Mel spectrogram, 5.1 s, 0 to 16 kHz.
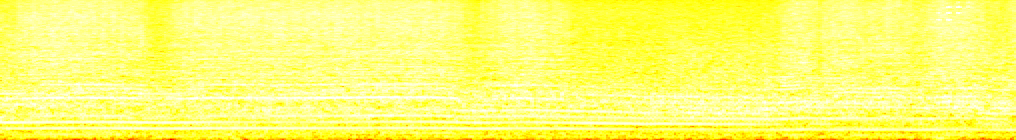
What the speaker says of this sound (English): I wonder if this Valiant has a 6-cylinder in it or an 8-cylinder, because it's revving pretty high for an 8.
